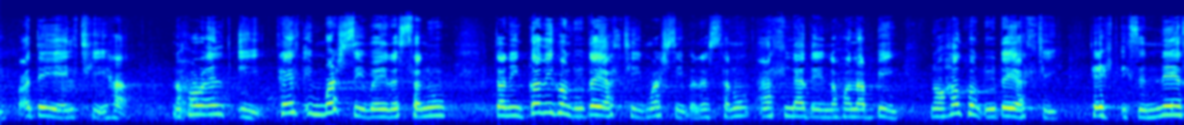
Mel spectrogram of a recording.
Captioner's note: speaking Alternate Language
